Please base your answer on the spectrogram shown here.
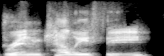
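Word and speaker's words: Bryn Celli Ddu: on the right is bryn kelly thie quick note in the welsh garlic language the double d is pronounced with a th sound so this is bryn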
